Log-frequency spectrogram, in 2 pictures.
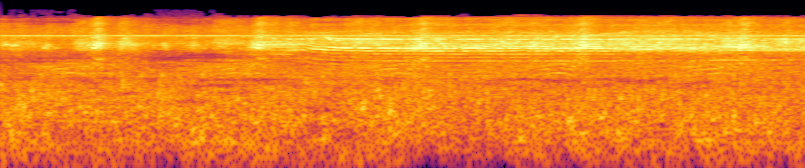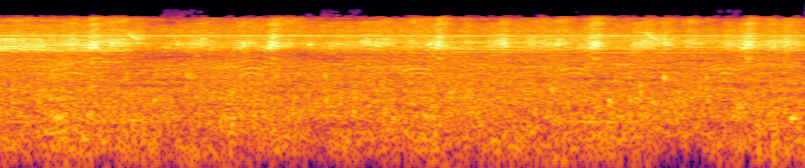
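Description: A steady, high-pitched chorus of insects calling, with irregular short pulses.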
